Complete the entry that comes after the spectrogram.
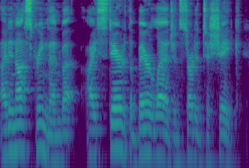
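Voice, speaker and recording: A fervent woman disciple pours out her shaking grief and wonder in an urgent, intimate confession, as a man reads her in the first person. Her voice sits at an ordinary middle pitch. It is a devotional reading told in character. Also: unhurried, close to an everyday voice. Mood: awestruck. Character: shaken grieving woman disciple, fervent and awestruck.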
